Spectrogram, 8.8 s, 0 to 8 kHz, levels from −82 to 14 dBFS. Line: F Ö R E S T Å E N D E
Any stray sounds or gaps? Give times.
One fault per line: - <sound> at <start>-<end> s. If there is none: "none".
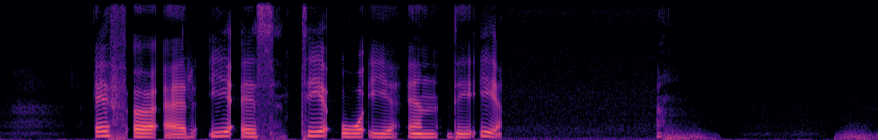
none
